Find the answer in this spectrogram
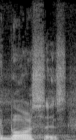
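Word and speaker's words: boss's: me that's very offputting nobody says boss there they say bosses generally in one syllable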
